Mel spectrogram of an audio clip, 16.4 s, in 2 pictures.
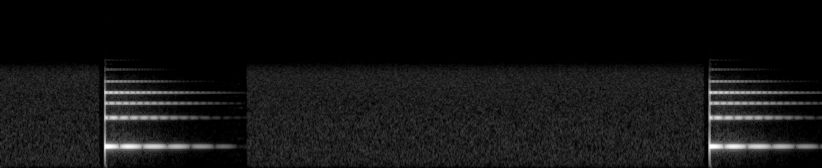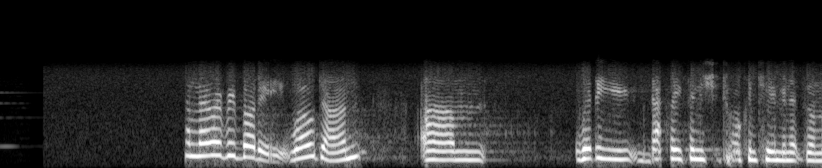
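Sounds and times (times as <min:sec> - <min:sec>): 
bell ringing: 0:01.0 - 0:02.4, 0:07.1 - 0:08.4
speech: 0:10.1 - 0:13.2, 0:14.0 - 0:16.4.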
